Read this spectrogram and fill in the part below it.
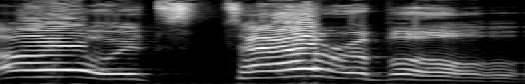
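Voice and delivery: huge booming cry, very loud and high-pitched. Game master voices someone inside the chapel, heard by the players, in a booming voice. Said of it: "from a booming voice from inside the chapel".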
